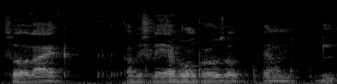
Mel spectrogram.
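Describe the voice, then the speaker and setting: A man's voice: low-pitched, level tone, moderate pace. A man with a Sheffield accent, a rapper chatting casually in an interview, laid-back and full of fillers. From Sheffield, England. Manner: laid-back, lots of fillers and repeated "obviously". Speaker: rapper guest. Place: recording studio. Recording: roomy studio with faint noise.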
